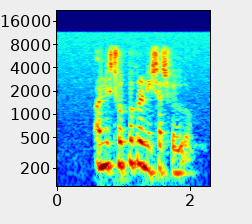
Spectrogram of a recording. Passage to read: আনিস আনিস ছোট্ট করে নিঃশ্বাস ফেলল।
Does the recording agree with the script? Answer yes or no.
no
